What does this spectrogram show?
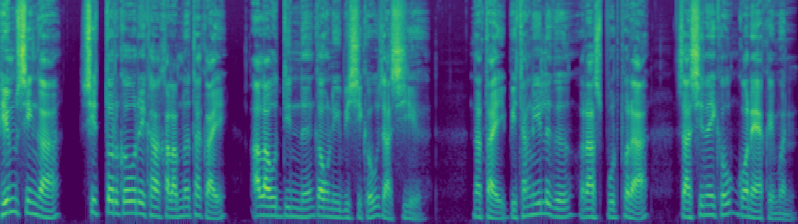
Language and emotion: Bodo, neutral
